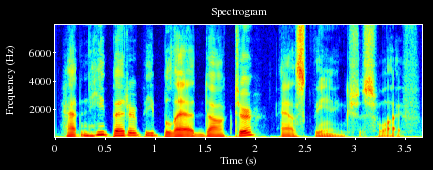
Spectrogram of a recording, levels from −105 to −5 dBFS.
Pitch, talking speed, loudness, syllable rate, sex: 120 Hz, 165 wpm, -19 LUFS, 4.7 syllables/s, male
